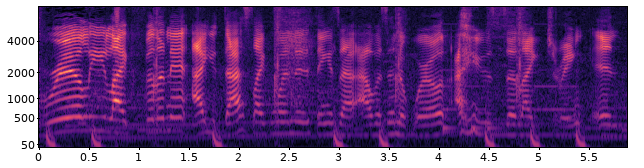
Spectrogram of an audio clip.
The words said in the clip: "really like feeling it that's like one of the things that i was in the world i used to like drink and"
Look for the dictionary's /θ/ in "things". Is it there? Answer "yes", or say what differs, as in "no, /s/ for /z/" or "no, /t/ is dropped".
yes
